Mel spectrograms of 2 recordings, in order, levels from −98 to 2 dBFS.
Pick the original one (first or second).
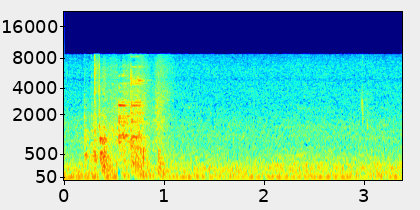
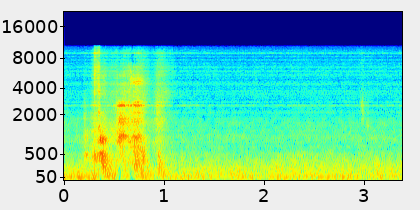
first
